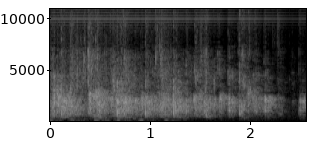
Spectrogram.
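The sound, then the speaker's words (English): A crowd applauds steadily for a Genesis Trust staff member who has just retired after 19 years, a dense, continuous patter of many hands clapping at an even loudness, with no voices over it. “So can we have a big round of applause?”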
